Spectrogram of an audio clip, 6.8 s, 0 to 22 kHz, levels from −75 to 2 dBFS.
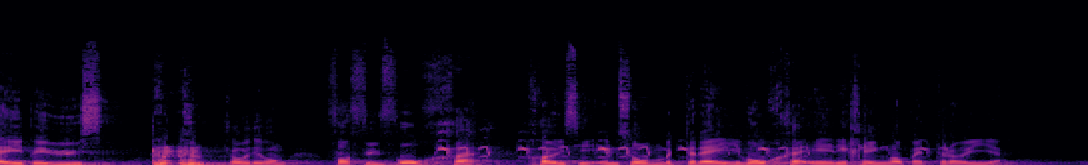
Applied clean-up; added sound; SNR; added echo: none; Bird vocalization, bird call, bird song; 16 dB; none.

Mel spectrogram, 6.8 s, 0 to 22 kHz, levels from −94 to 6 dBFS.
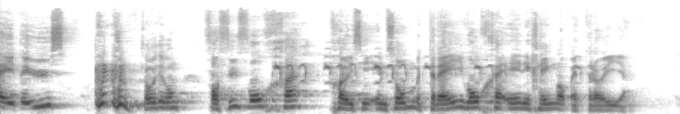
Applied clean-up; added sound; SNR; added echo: classical method log-MMSE.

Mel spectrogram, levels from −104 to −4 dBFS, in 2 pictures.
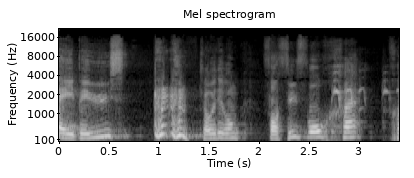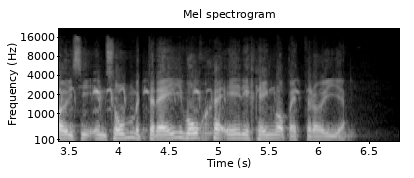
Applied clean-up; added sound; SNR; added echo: neural mask model RNNoise.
